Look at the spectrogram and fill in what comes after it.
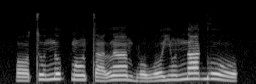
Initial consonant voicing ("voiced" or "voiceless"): voiceless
